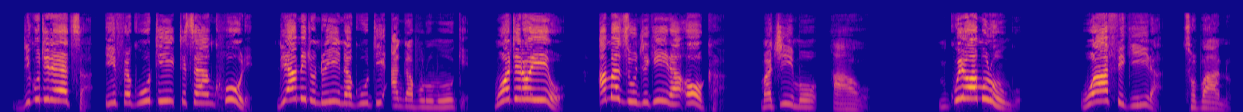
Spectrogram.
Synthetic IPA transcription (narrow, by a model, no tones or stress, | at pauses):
ndikutiɾɛt͡sʰa̰ | ifɛk̬utitisajaŋkʰulɛ̰ | ndiamitundujinak̬utiʔaŋɡap̬ulumuːkɛ | mɔtɛɾɔiwɔ̰ | amazund͡ʒik̬iɾaʔɔkʰa̰ | mat͡ʃimɔ | a̰ːwɔ̰ | ŋ̩kwijɔwamuluŋɡu | waːfik̬iɾa̰ | t͡sʰɔp̬aːnɔ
